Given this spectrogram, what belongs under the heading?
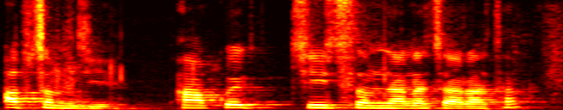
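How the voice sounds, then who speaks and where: On his own channel, a man with a high-pitched, darkish voice explains business ideas to camera at a moderate pace. It's a casual lecture, repetitive and emphatic, and he keeps addressing viewers as brother.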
